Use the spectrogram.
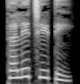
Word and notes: ತಲೆಚೀಟಿ: tale cīṭi

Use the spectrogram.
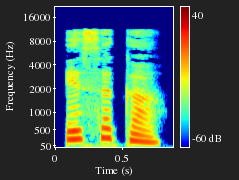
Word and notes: ಎಸಕ: esaka

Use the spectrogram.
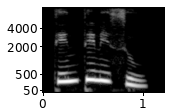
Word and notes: ತಿಂತಿಣಿಸು: Kannada

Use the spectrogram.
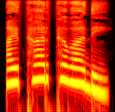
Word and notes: ಅಯಥಾರ್ಥವಾದಿ: kannada

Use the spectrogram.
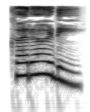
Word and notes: ಕರಡಿ: karaḍi

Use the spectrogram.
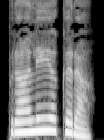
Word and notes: ಪ್ರಳಯಕರ: praḷayakara; kannada

